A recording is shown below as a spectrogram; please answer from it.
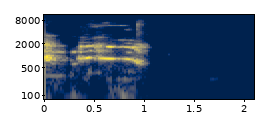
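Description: A rooster crowing: one crow that stops about a second in.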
